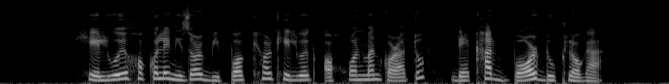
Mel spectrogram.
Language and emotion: Assamese, disgusted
